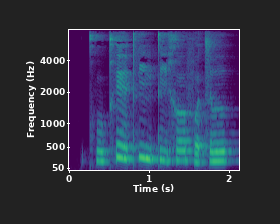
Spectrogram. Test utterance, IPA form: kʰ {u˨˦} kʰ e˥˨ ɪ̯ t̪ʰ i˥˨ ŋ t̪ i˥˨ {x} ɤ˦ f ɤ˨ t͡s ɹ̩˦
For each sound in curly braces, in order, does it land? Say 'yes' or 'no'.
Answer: no, yes

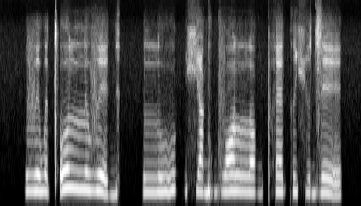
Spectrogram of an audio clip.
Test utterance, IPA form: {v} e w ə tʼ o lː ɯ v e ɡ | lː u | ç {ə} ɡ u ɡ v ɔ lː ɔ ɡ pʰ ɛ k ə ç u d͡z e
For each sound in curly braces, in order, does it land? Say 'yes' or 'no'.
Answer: yes, no

